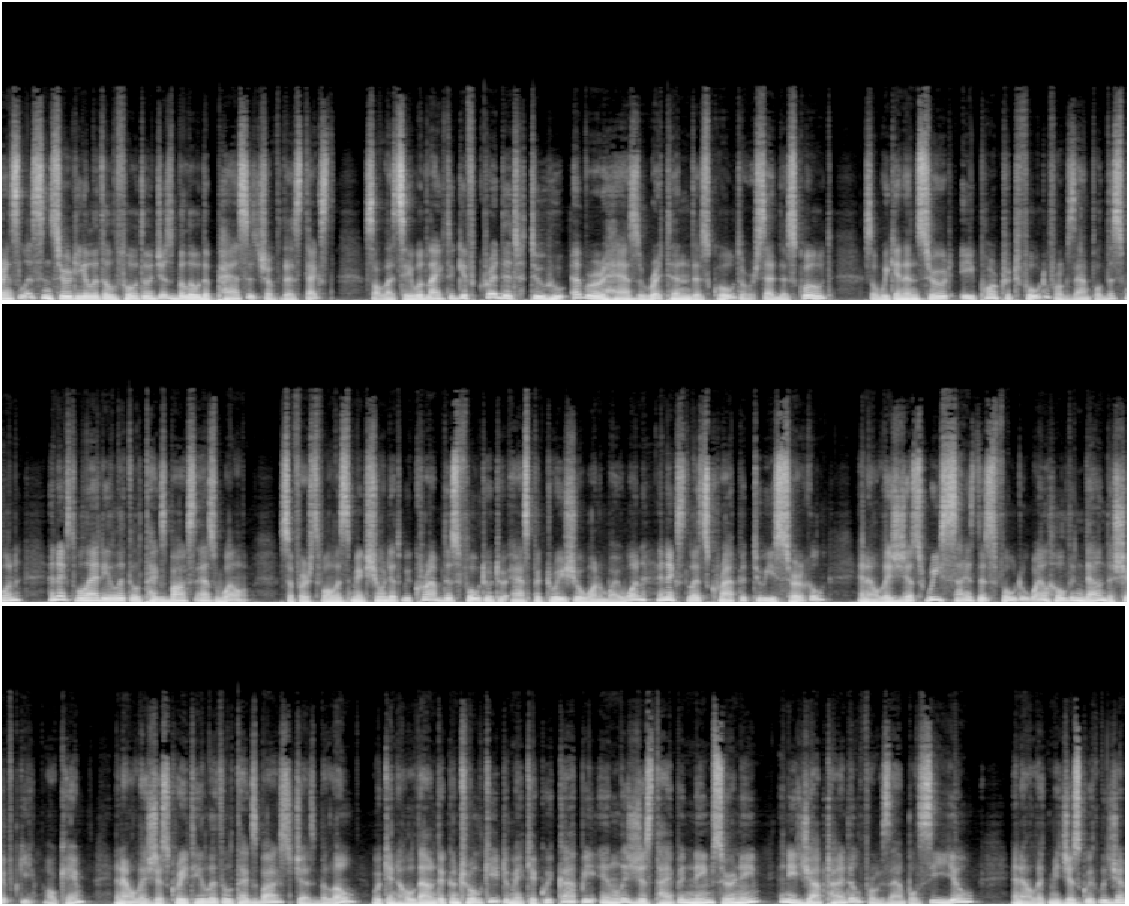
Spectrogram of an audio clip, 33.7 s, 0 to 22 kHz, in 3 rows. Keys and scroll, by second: 2.7 alt+2, 5.1-6.4 typing, 27.5-29.1 typing, 29.7 Return, 30.3 shift+c, 30.4 shift+e, 31.1 shift+o, 31.5 ctrl+a.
